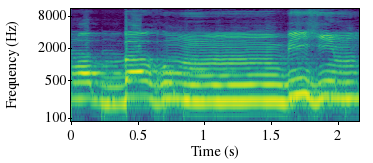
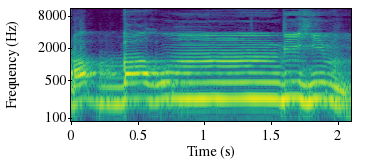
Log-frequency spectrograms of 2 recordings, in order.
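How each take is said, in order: Both takes have the same delivery.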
